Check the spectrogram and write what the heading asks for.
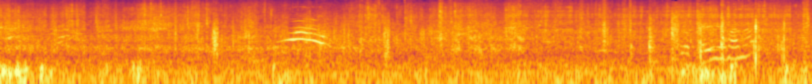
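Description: Young children's voices: a short high-pitched call that rises and falls about three seconds in, and more brief vocal sounds near the end, over a steady rushing outdoor noise.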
